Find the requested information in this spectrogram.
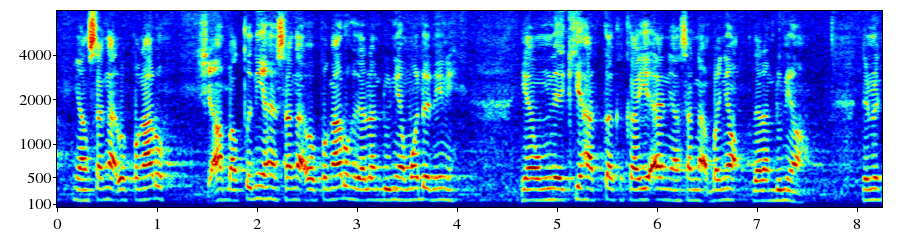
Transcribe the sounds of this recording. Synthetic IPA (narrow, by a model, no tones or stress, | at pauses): jaŋsaŋat̪̚bərpəŋaɾʊh | ʃiʔahbat̪iniajaŋsaŋat̪̚bərpəŋaɾʊhdalamdunĩamodənini | jaŋməmilekʰiɦart̪akəkajaʔanjaŋsaŋat̪̚baɲak̚dalamdunĩa | dəmik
